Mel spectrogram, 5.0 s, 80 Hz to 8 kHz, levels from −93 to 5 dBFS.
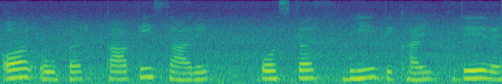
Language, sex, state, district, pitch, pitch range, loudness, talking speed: Hindi, female, Madhya Pradesh, Dhar, 215 Hz, 205-235 Hz, -16 LUFS, 105 wpm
